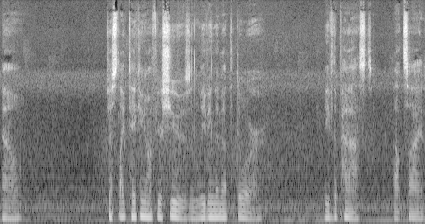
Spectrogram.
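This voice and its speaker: A man narrating a scripted guided sleep meditation slowly and soothingly, with long pauses. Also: on the low side, steady tone, background noise.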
